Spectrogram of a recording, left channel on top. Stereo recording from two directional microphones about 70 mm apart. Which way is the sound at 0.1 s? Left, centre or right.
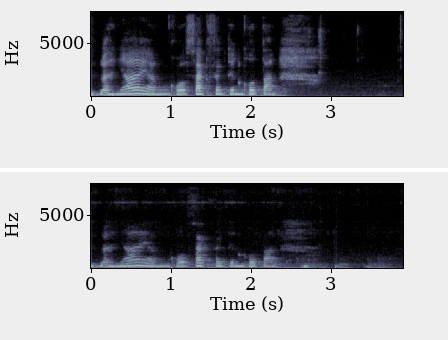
Left.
